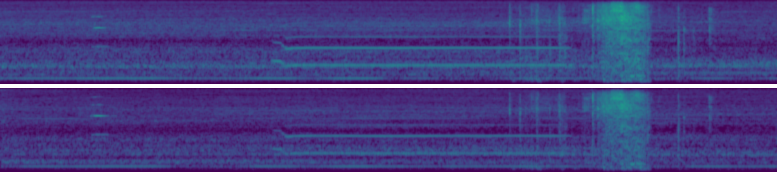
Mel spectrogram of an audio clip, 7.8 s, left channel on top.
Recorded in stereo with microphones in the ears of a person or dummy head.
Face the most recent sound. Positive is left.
turn(degrees=15)  # may be behind; listen again after turning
